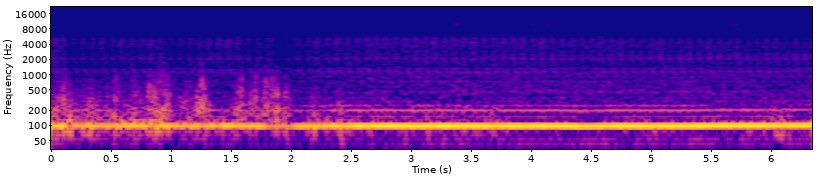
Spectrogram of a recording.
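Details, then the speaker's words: Morris Minor 1000, started after a long break with a battery boost, stumbles with uneven, lumpy firing for two seconds, then settles into a steady low idle; rough running after sitting. "As soon as I managed to get it started after a bit of a fashion, but she's going."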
